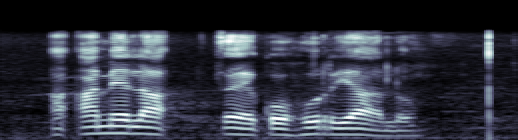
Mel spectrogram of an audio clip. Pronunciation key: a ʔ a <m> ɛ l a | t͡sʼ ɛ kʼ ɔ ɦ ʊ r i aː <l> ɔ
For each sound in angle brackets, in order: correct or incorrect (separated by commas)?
correct, correct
